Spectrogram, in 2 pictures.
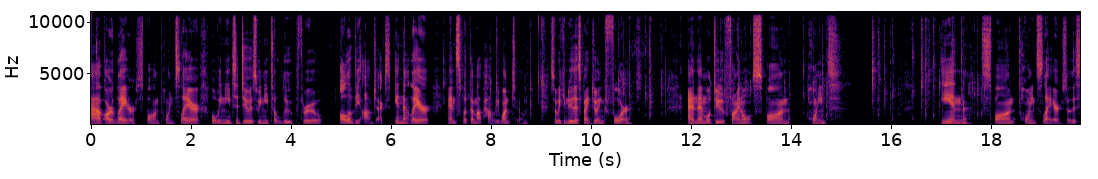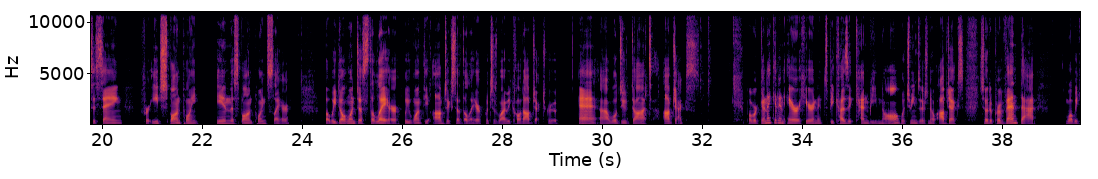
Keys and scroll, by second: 0.2 Return, 7.4 Return, 7.6 Up, 8.1 Tab, 9.7-18.5 typing, 18.6 Return, 30.2-31.6 typing, 32.1 Return.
